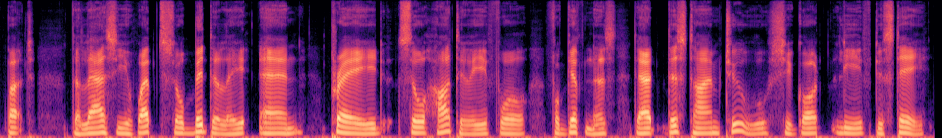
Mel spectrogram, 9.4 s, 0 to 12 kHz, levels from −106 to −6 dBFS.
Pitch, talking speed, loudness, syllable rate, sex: 130 Hz, 135 wpm, -22 LUFS, 3.9 syllables/s, male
